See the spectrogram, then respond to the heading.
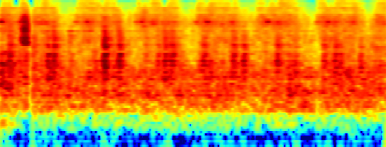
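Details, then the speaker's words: Electric bike with a Bedini-inspired SSG motor on a freewheel during efficiency tests: steady rough rattle with uneven ratchet-like ticks from really bad bearings, making the motor inefficient; wheel to be replaced: worn freewheel bearings. "this motor is very inefficient because the bearings you can actually hear the bearings um really bad but uh it was a free wheel"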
